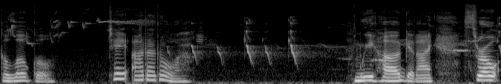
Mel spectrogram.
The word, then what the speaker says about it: Te Araroa: sound maybe just a bit like a local Teodoro we hug and I throw olive oil on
